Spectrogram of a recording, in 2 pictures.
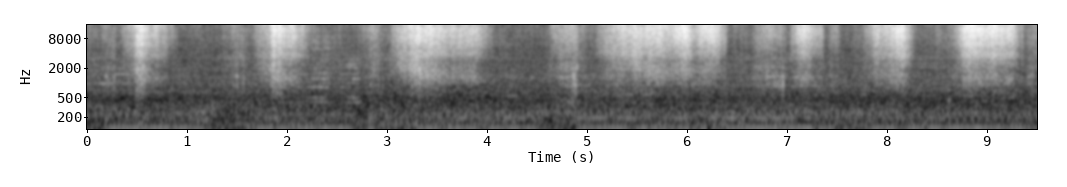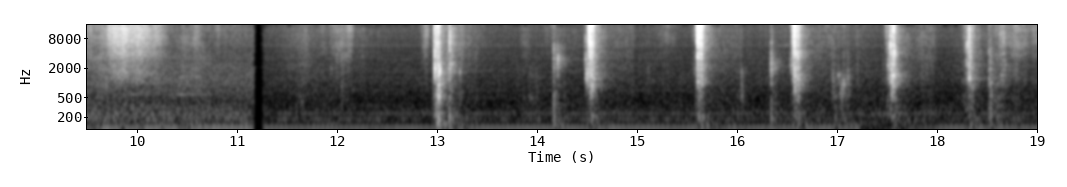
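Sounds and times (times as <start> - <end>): steady low hum: 0.0 - 14.1.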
